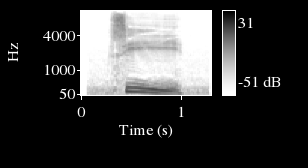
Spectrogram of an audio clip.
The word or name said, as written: si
